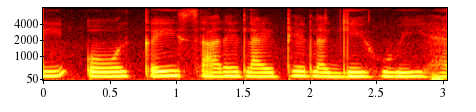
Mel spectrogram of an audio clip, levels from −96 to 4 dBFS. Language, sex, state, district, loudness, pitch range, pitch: Hindi, female, Chandigarh, Chandigarh, -13 LUFS, 170-190 Hz, 180 Hz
